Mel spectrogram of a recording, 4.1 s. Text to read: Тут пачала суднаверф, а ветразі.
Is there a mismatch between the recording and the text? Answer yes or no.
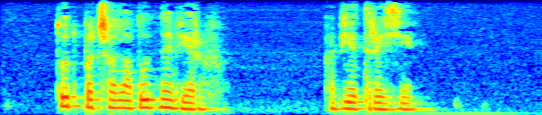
no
